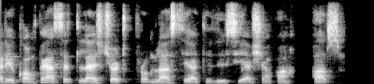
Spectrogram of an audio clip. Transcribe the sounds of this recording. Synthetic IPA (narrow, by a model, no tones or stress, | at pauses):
aɾikɔ̃mpɛsɛtlaʃɔtfɹɔ̃mlastjiətuðisjiəʃapapʰas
